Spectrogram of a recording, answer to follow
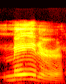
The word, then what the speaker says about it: Mater: Say, I'm Mater, like tomato without the I'm Mater, man.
